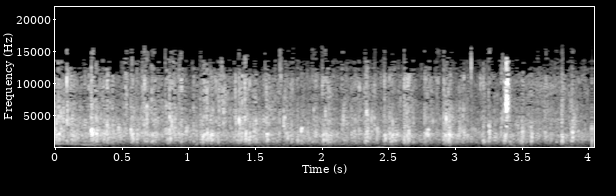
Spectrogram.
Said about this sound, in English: So, first of all, I would like to welcome Tom. So, can you give Tom a massive round of applause?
